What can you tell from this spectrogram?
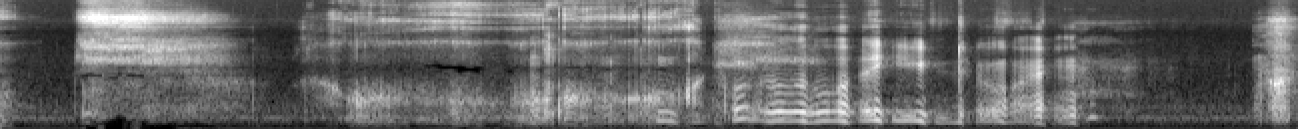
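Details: Young boy fake-snoring while pretending to sleep: one loud snorting in-breath, then wheezy, whistling noises and giggles; playful imitation of snoring, not real sleep snoring.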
